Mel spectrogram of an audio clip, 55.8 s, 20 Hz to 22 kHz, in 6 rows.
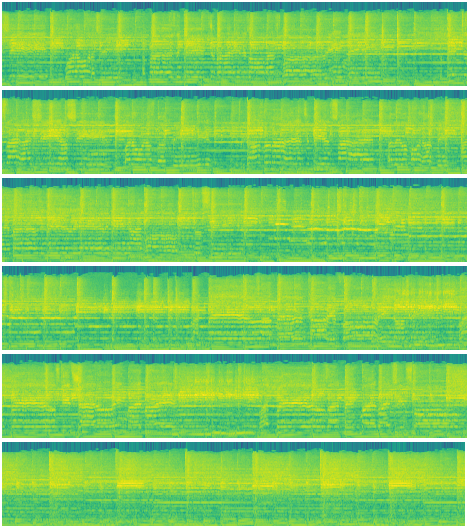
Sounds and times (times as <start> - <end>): Music: 0.0 - 55.7.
